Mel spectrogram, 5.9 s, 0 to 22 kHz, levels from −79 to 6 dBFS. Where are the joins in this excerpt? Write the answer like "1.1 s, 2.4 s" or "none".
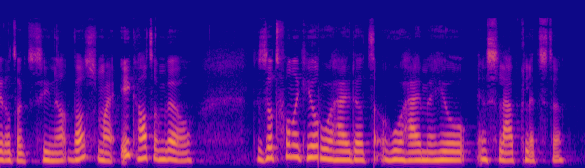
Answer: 3.2 s, 3.7 s, 4.8 s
